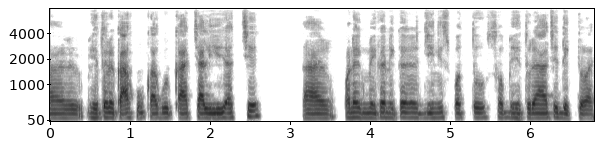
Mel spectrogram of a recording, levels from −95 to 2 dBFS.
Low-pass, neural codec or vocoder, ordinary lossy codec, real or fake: none; codec, 16 kHz, 16 kbps, FreqCodec, larger model; none; fake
